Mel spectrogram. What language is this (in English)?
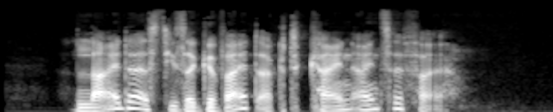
German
